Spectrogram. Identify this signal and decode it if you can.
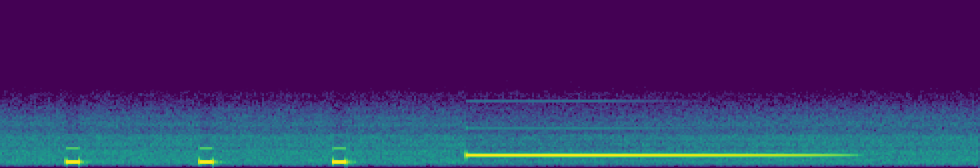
Radio time signal (three low pips and a long one an octave up, as on NHK), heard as pips.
